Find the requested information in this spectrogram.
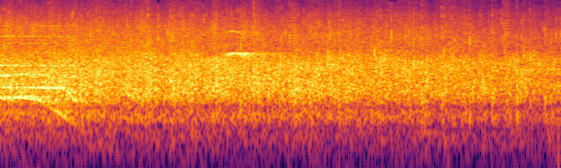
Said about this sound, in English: Why don't you just clap your hands real big and say thank you for the word tonight, Pastor.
